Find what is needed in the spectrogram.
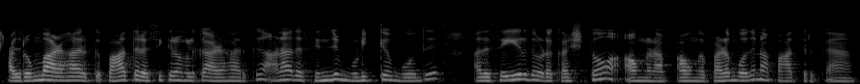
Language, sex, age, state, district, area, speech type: Tamil, female, 18-30, Tamil Nadu, Namakkal, urban, spontaneous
